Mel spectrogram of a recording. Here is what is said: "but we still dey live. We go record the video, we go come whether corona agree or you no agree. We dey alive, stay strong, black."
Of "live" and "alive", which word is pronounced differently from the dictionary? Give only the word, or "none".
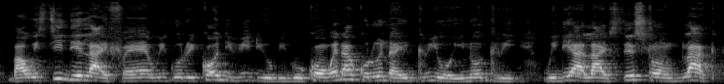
live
